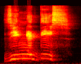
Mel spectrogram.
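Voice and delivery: high-pitched mock German; hard German accent. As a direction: force it out as exaggerated German. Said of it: "do German and do it as, like, as, as hard as possible".

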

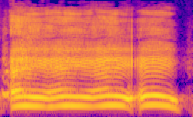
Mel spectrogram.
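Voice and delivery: repeated high-pitched interjections; mock protest. Moviegoer breaks into the cursing, mock protest.

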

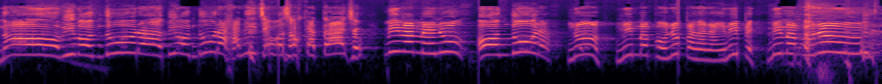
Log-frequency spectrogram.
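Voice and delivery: excited crowd shouting. Acted. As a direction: shout like fans in a match. (gritos de hinchas, agudos y fuertes)

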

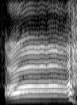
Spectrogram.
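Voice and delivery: high, loud squeal of joy; delighted squeal. Real, not acted. A mother melting at "Mamá, amo", squealing.

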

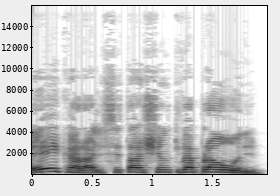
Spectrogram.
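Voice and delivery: high-pitched, indignant challenge; angry father. Acted. Father confronting his daughter in a row, angry. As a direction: demand an answer in a high, heated voice. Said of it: "O pai dela".

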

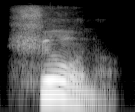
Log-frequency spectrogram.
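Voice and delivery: "funeral" said as "fee-oona", run together as one phrase; Gullah "fi oonuh". Shown as a demonstration. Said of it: "And this is for you".

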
